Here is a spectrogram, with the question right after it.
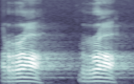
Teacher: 혀가 입천장에 붙었다 떨어졌다 붙었다 떨어졌다를 막 반복하면서 떨리는 이런 소리가 날 때가 있습니다. 그 알발음, 이걸 설전음이라고 한다.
